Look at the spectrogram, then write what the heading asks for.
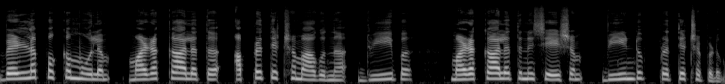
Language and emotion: Malayalam, neutral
